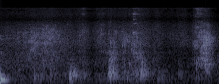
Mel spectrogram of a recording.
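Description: A fabric backpack being opened and rummaged through: a few short, faint rustles and scrapes of cloth and its contents.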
